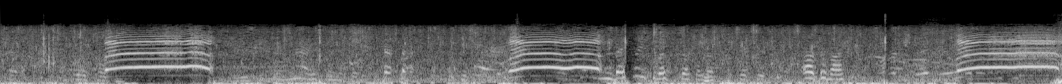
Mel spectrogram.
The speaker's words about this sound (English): This one became a huge internet meme. It's called Goat Yelling Like a Man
